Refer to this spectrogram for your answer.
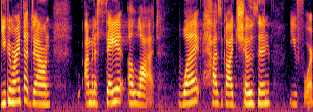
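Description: The speaker has a Southern US accent and a bright, sharp tone. Delivery is very slow, with fairly even intonation. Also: woman. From Arkansas. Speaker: youth ministry speaker. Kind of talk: sermon. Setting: stage with audience.

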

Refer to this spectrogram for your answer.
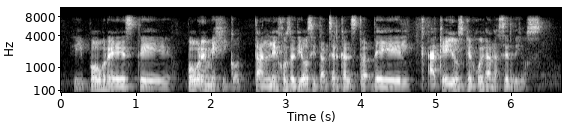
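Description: This man talks in an ordinary speaking voice at a medium pitch, with ordinary pitch variation. His pace is fairly slow, with hardly any pauses. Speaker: podcast host. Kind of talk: casual chat.

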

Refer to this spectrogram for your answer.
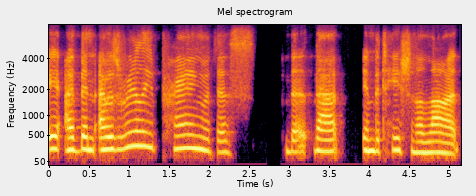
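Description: It is a normal speaking voice, with ordinary pitch variation at a fairly slow pace. The sound is dry and close with no echo, over a quiet background. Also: woman, fairly high pitch for a woman. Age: 50s. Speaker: writer and spiritual teacher. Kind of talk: casual chat.

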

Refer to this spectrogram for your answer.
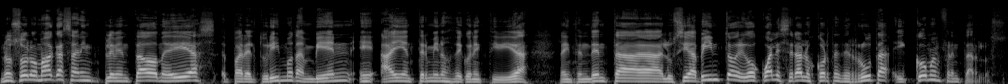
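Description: A man with a Chilean accent speaks at a fairly high pitch and a moderate pace, his intonation lively, on a very clean recording with a silent background. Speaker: radio host. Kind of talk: radio talk show.

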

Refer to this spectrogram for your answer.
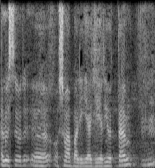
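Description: A woman's medium-pitched voice at a very slow pace with ordinary pitch variation, with noticeable background noise and audible room echo. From Hungary, Tolna county (Szálka). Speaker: choir member. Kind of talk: interview.

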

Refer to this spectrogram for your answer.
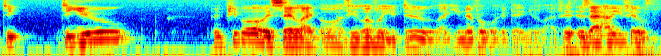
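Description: This man talks at a fairly quick pace with a Chinese accent, very wide pitch swings and long, frequent pauses. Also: medium pitch for a man. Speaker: podcast host. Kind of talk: interview conversation. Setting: video call.

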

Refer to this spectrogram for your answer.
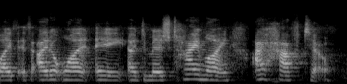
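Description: Over noticeable background noise, a woman speaks at a fairly quick pace with monotone, flat intonation. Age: 50s. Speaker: intermittent fasting advocate. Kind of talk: casual chat. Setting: call.

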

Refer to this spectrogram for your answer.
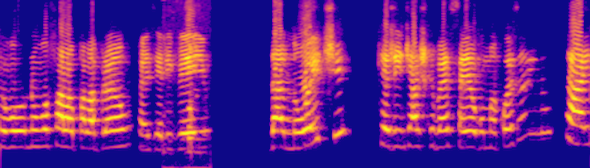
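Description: Her pitch is high, and her intonation stays fairly even at a moderate pace. This woman's loudness swings widely. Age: 30s. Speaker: fan podcast co-host, fashion designer. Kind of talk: casual chat.

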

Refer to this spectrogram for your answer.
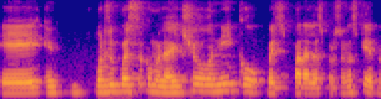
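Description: This man has a normal speaking voice at a medium pitch. His pitch varies in an ordinary way. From Colombia, Manizales. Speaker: software developer and tech community speaker. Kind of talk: casual tech discussion. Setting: video call.

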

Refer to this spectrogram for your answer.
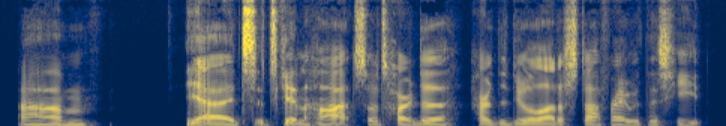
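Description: At a very fast pace, a man with an Albertan accent talks in a fairly low pitch. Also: very clean recording, silent background. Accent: Canadian (Alberta). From Canada (Calgary). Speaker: professional hockey goaltender. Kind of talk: casual interview.

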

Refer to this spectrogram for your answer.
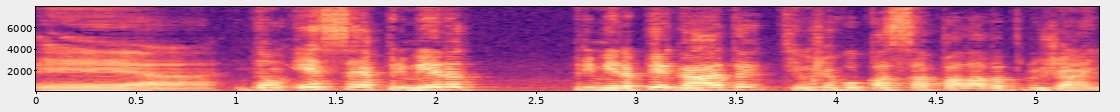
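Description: The man's voice is high-pitched, with lively intonation. He keeps a moderate pace. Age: 70s. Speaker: podcast host. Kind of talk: casual chat. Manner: halting.

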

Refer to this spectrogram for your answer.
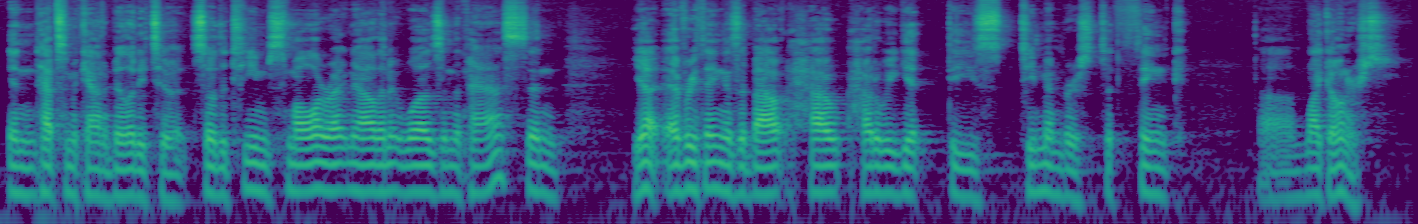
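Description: A man's fairly low voice with a Midwestern American accent, monotone, flat intonation and a moderate pace. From Kansas City area, Missouri. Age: 30s. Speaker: business owner, CEO. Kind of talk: casual interview. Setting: studio.

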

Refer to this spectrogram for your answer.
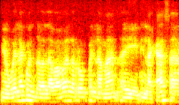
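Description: A man speaks at a fairly quick pace in a normal speaking voice, his intonation fairly even. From Colombian Caribbean, Barranquilla. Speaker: literature professor and researcher. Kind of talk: interview.

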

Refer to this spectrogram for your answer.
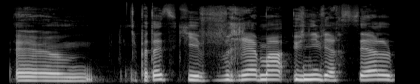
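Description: The speaker has a Quebec accent. The intonation stays monotone and flat. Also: woman. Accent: Québécois French. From Quebec, Eastern Townships. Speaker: photographer. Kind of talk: interview. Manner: halting, frequent hesitations.

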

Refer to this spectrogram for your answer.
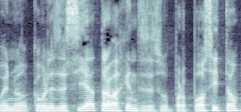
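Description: Speaking at a fairly quick pace, a man uses a medium pitch and fairly even intonation in an unremarkable speaking voice. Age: 20s. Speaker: youth activist. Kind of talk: interview.

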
